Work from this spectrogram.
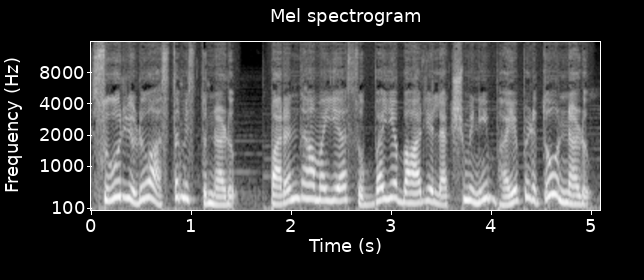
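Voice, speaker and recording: A woman's voice: sits high, lively intonation, fairly quick, warm tone, dry recording, soft background music. A woman narrating a scripted story in a dramatic storytelling style.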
